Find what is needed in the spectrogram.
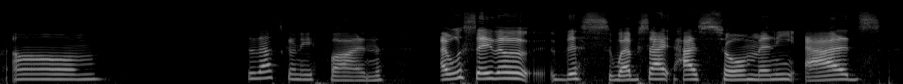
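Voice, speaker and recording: A woman with a bright, sharp, fairly high voice speaks very slowly. She takes long, frequent pauses on a very clean recording with a silent background. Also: fairly even intonation. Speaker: streamer. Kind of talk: casual livestream chat.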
